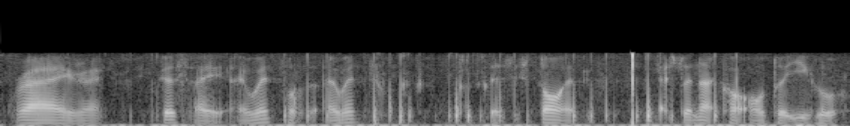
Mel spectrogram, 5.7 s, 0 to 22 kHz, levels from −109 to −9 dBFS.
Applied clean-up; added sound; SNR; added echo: neural separator model SepFormer WHAM!.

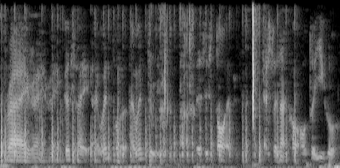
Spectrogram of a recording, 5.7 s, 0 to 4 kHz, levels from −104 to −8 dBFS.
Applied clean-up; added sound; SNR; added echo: classical method log-MMSE.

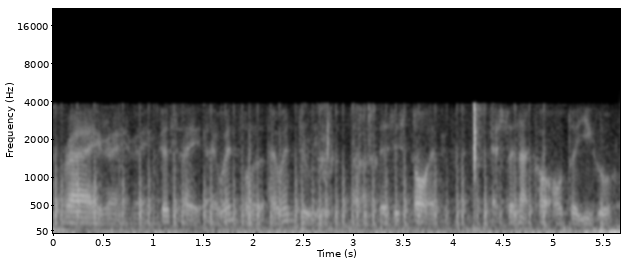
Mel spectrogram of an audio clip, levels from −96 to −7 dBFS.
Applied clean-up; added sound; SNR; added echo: none; Tap + Camera; -4 dB; none.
